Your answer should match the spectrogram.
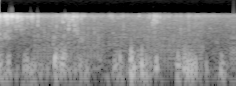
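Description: Water splashing beside a boat as a hooked halibut thrashes at the surface. The splash fades within the first half-second, leaving irregular low water slaps against the hull and wind on the microphone.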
